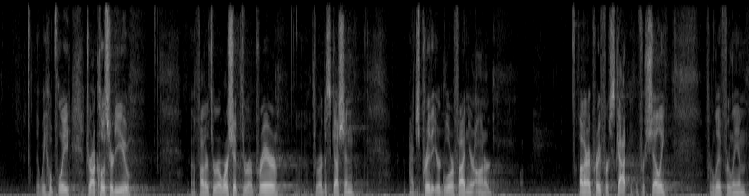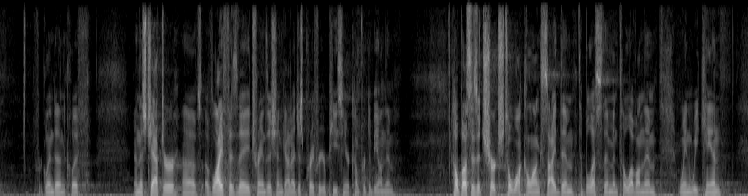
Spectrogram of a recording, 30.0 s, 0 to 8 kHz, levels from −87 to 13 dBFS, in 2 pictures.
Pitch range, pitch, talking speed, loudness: 95-110 Hz, 105 Hz, 170 wpm, -27 LUFS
